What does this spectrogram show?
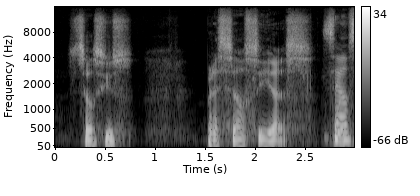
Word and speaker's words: Celsius: students I've heard say Celsius Celsius but a Celsius schwa sound at the end cool and how do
